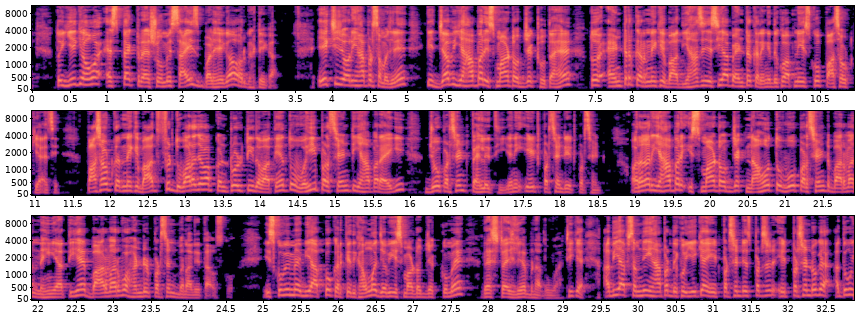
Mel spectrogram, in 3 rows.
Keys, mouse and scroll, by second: 4.6 click, 11.2 click, 14.0 click, 14.2 ctrl+t.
